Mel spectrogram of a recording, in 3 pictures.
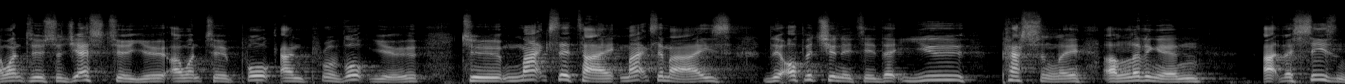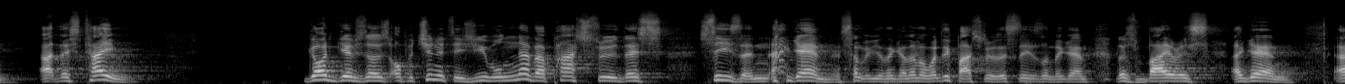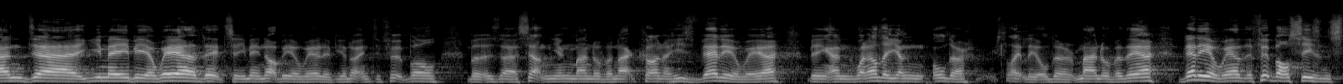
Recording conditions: large echoing room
